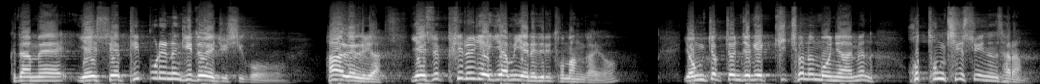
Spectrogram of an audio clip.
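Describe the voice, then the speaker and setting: Middle-aged pastor guy preaching, chatty, kinda high voice, big echoey church. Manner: conversational preaching, switches between shouting commands and hushed asides. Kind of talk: sermon. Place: church sanctuary. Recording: long church reverb.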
